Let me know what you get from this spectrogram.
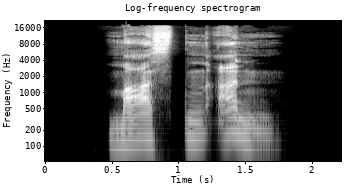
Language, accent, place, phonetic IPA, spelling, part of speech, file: German, Germany, Berlin, [ˌmaːstn̩ ˈan], maßten an, verb, De-maßten an.ogg
- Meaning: inflection of anmaßen: 1. first/third-person plural preterite 2. first/third-person plural subjunctive II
